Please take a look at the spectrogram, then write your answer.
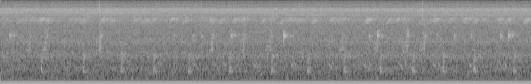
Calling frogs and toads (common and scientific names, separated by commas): Burmeister's tree frog (Boana prasina), Scinax perereca, Cochran's lime tree frog (Sphaenorhynchus surdus), Physalaemus cuvieri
